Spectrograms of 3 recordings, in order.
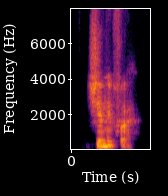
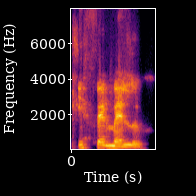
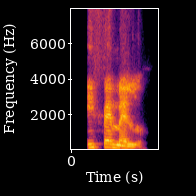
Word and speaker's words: Ifemelu: Here's the thing. Even though it's spelled differently, it's actually pronounced Jennifer. – It isn't. Stop it. – Ifemelu. – Stop it right now. Say it again. – Ifemelu.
